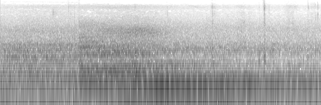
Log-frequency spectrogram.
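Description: Traffic on a highway overpass: a steady rush of tyres and engines, with one vehicle growing louder about a second in and passing over, its low drone lingering.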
